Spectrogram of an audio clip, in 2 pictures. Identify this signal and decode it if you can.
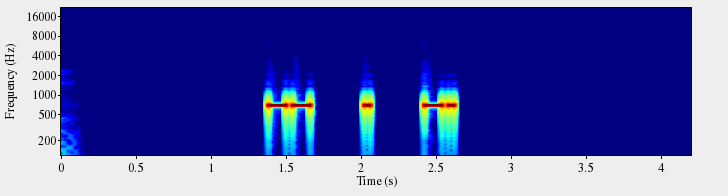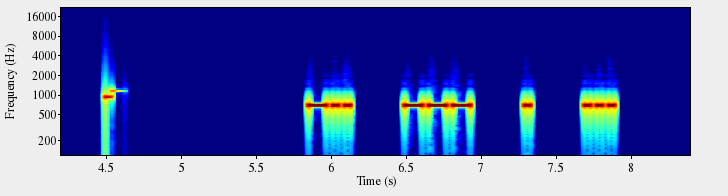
Morse code, heard as a keyed tone, about 30 wpm, spaced as for 17 wpm, 690 Hz. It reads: MEN DOES
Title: 3x Character Spacing - Top 200 Words - 30wpm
